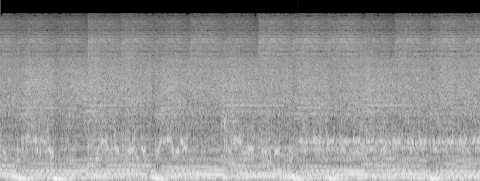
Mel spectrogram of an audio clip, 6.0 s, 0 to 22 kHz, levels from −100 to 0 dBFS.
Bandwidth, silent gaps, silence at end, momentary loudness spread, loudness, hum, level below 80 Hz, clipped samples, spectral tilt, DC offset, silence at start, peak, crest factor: 16.5 kHz; none; 0 s; 1 LU; -12 LUFS; none; -18 dBFS; under 0.1%; -4.5 dB/octave; under 0.1%; 0 s; 0 dBFS; 12 dB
